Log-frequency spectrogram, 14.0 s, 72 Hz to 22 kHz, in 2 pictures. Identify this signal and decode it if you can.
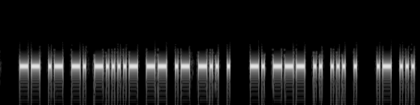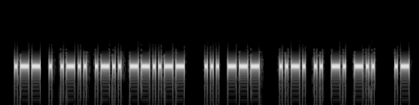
Morse code, heard as a keyed tone, about 25 wpm, 600 Hz. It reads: MAN-MADE NOISE AS WELL, SO FIND A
